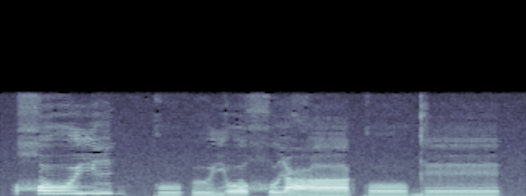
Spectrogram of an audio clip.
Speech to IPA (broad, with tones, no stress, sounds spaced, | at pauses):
χ oː˦ j i˦ ɡ kː u˨ ʔ ɯ˨ j o˦ χʷ i˧ ʕ aː˨ k oː˧ ɡ eː˧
